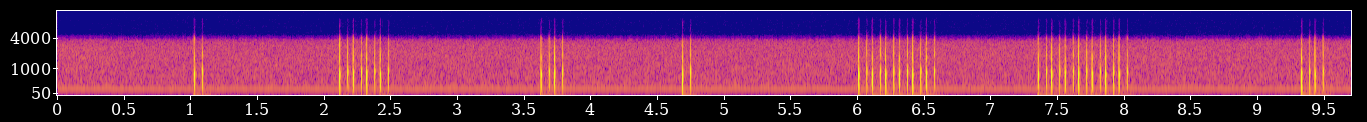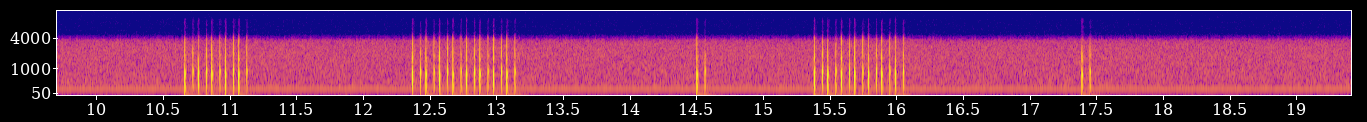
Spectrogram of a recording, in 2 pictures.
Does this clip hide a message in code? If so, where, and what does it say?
Yes: pulse dialling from 1.0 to 17.5 s, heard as clicks on a phone line, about 10 pulses a second, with hum. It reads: 1 4 2 1 6 7 2 5 8 1 7 1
